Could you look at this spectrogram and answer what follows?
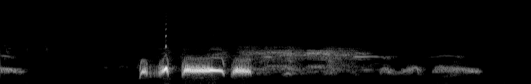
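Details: Spotted dove lure calling to excite wild doves into answering: a stuttering burst of low, throaty coo notes, one strong and sustained, trailing into softer wavering coos.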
